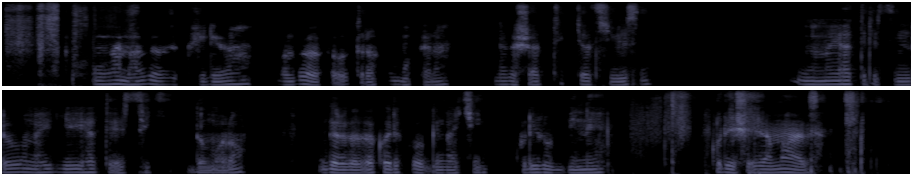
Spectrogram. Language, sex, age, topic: Kinyarwanda, male, 25-35, health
